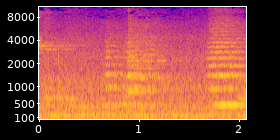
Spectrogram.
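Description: Two short vehicle-horn toots, one about half a second in and a louder one near the end, over a steady low hum.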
